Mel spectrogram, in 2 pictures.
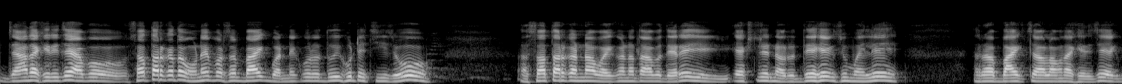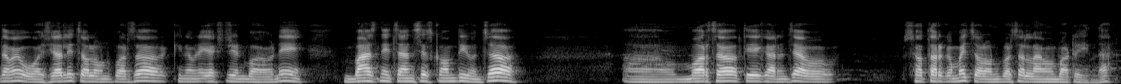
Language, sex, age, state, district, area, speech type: Nepali, male, 60+, West Bengal, Darjeeling, rural, spontaneous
